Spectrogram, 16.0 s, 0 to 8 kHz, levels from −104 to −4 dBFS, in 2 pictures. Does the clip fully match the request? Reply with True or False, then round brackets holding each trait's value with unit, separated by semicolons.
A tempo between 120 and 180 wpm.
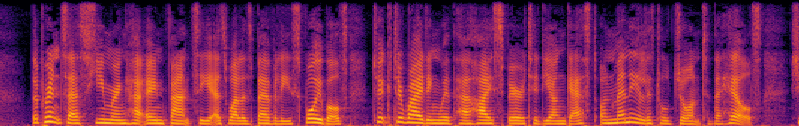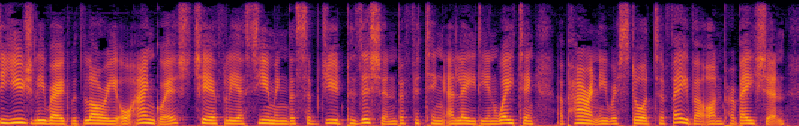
False (190 wpm)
